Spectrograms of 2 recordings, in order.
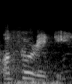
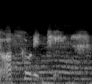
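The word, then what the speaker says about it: authority: উপরের পাটির দাঁত নিচের পাটির দাঁতের মাঝখান দিয়ে কি জিহ্বা বের হবে, স স অথরিটি, ঠিক আছে, অথরিটি এভাবে বলতে হবে।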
